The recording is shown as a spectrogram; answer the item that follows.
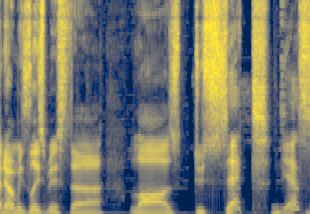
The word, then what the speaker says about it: Doucet: Lars Doucet. Yes? Doucet. It's French. It's pronounced both ways, but mine's close enough. Doucet.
